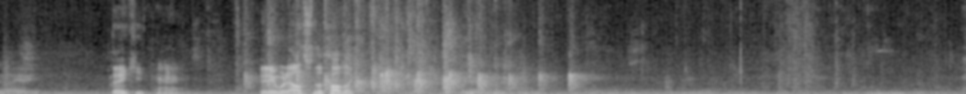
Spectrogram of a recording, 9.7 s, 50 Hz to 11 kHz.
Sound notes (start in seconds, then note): 6.2 applause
